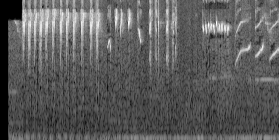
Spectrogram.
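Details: White-rumped shama song: rapid runs of high, sharp repeated notes, then quick trilled phrases and a series of clear, rising whistled slurs, over a steady low hum.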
